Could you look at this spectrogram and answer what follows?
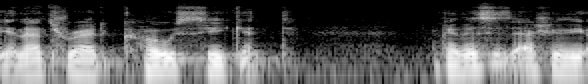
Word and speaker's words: cosecant: e c a and t and that's read cosecant okay this is actually the only one whose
